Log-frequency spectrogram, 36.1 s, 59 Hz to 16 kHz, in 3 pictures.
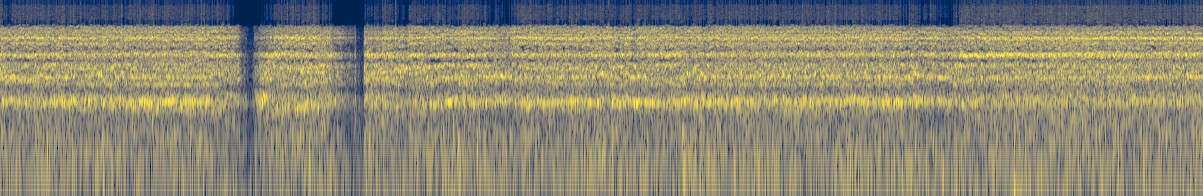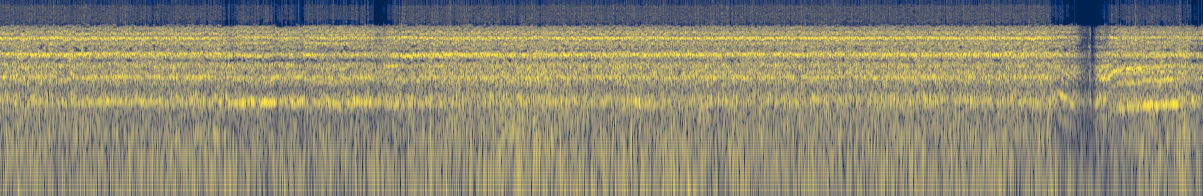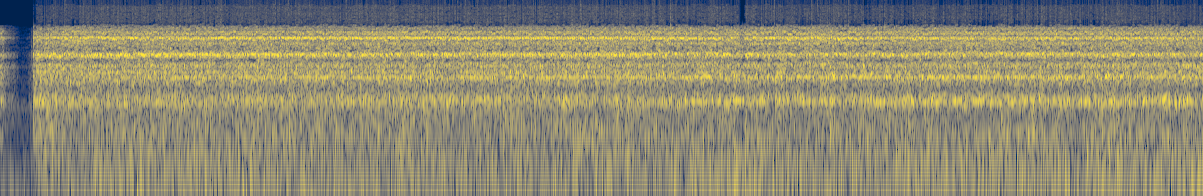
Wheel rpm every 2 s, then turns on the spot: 210, 110, 210, 210, 210, 220, 230, 220, 210, 220, 210, 140, 150, 210, 210, 230, 230, 230.
none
